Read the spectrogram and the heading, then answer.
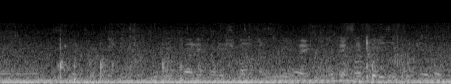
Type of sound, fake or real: real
